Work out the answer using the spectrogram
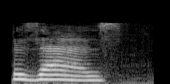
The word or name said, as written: bizzazz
